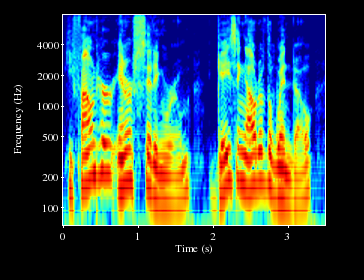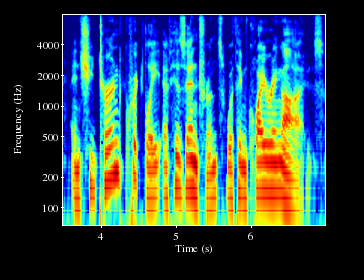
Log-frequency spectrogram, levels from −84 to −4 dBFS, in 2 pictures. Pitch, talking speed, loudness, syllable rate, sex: 145 Hz, 190 wpm, -17 LUFS, 4.9 syllables/s, male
